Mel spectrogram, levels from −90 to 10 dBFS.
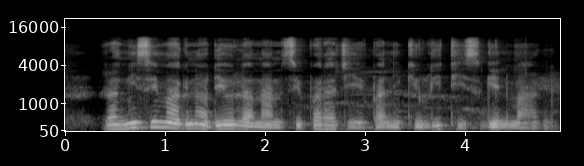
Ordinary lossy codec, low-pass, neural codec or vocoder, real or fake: none; 10.8 kHz; none; real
